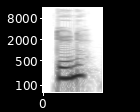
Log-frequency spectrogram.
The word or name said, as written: døn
